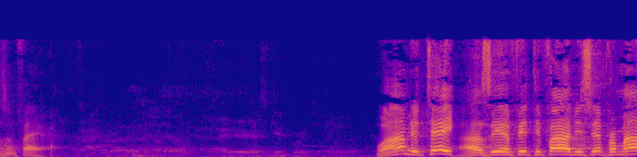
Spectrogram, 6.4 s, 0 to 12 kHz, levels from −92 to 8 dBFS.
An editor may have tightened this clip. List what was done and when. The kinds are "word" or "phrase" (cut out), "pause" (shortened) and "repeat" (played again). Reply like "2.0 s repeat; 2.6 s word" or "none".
4.1 s word; 4.5 s word

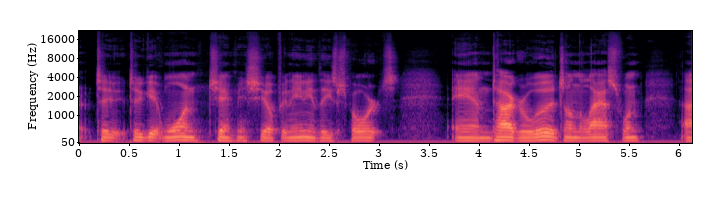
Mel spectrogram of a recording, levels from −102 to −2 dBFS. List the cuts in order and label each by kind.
2.6 s word; 4.1 s phrase

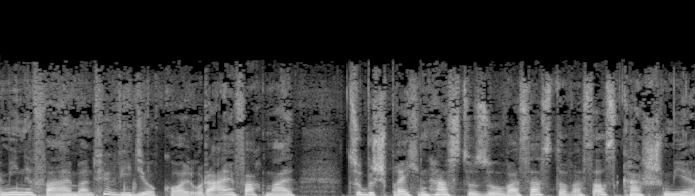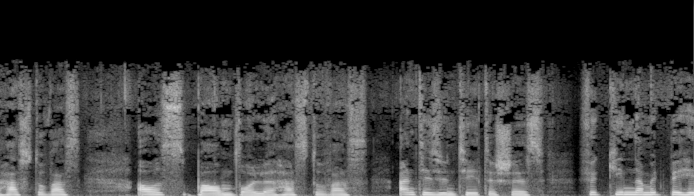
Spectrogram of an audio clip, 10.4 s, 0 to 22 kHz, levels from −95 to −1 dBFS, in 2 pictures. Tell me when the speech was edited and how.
none

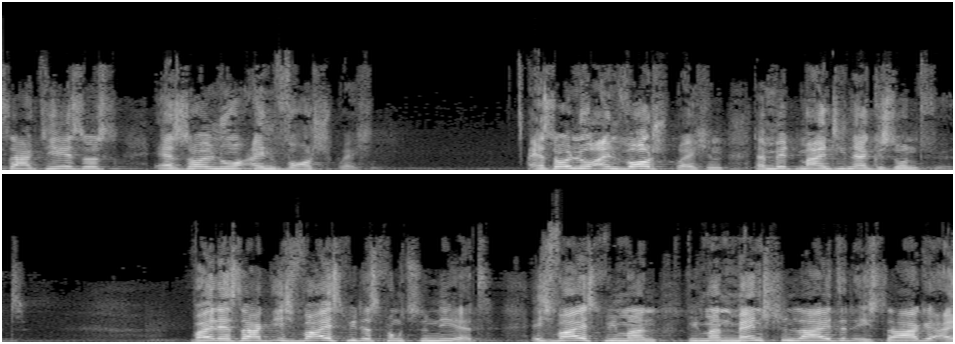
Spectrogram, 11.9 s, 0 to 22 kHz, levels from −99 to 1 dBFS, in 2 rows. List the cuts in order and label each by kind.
none

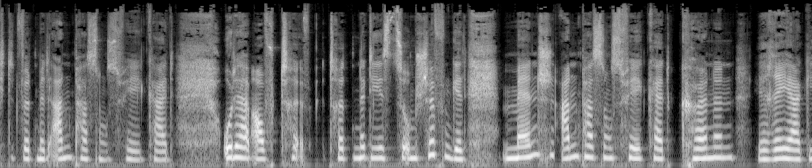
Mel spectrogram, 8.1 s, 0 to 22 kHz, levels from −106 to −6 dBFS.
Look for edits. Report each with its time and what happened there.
2.5 s phrase; 3.7 s word; 5.5 s word

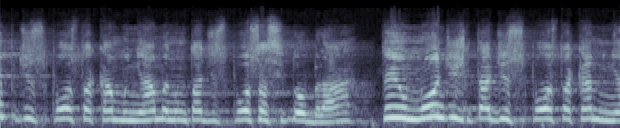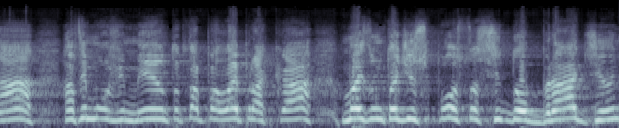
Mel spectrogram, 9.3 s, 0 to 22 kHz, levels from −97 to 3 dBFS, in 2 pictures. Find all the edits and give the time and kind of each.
2.8 s pause; 3.5 s word; 5.2 s word

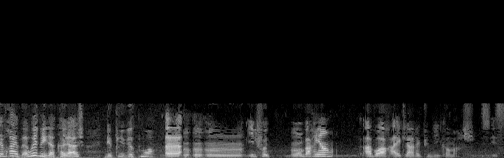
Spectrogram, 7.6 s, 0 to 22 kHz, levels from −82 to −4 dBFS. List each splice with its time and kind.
2.7 s word

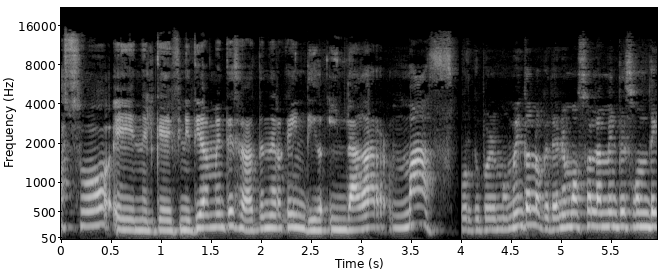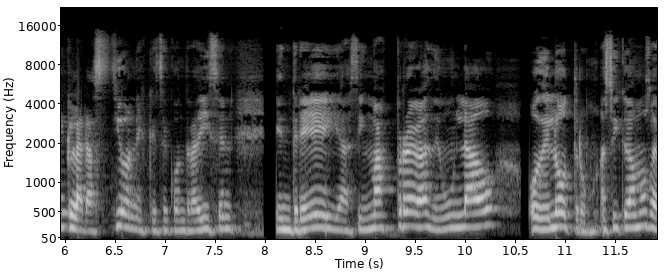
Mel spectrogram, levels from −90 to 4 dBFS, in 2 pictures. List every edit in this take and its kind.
none

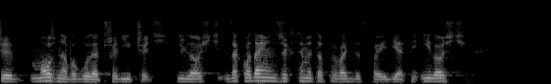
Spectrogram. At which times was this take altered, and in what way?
4.1 s word

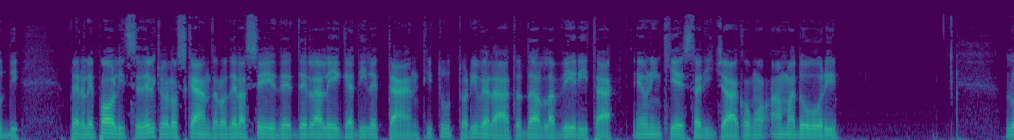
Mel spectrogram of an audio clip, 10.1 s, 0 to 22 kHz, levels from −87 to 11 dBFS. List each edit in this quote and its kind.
1.6 s word; 6.2 s pause

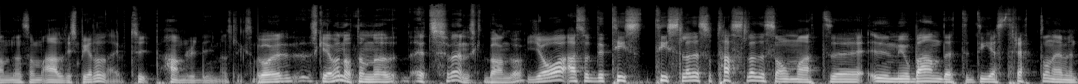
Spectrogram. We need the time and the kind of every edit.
none

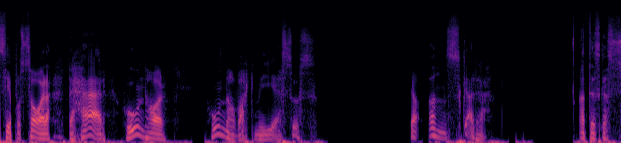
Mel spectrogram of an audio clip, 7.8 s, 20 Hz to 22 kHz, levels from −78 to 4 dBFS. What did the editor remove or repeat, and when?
2.5 s pause; 5.3 s pause

